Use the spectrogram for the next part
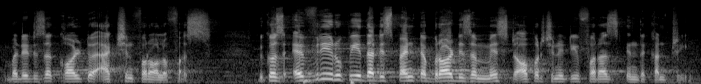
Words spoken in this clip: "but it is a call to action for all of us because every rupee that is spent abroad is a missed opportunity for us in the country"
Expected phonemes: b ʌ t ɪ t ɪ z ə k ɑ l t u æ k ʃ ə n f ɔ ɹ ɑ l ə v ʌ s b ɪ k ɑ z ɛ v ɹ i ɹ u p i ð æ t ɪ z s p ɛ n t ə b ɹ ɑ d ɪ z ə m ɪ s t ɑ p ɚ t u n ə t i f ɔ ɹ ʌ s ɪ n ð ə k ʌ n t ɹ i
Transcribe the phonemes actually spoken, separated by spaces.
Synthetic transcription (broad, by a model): b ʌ t ɪ t ɪ z ə k ɑ l t u æ k ʃ ə n f ɔ ɹ ɑ l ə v ʌ s b ɪ k ɑ z ɛ v ɹ i ɹ u p i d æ t ɪ z s p ɛ n t ə b ɹ ɑ d ɪ z ə m ɪ s t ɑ p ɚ t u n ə t i f ɔ ɹ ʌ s ɪ n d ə k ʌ n t ɹ i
